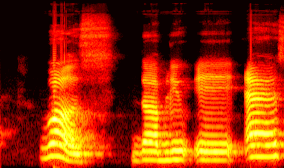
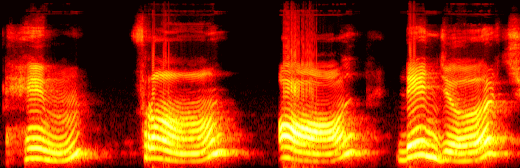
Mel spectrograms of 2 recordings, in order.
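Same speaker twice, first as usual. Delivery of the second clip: each word said alone with long gaps, evenly; slow word by word; much slower than usual. Shown as a demonstration. Teacher reading the sentence slowly for students, word by word. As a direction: read slowly, one word at a time. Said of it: "आराम से पढ़ेंगे".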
